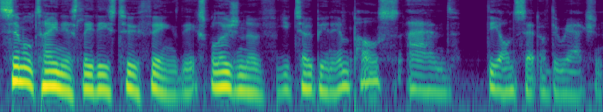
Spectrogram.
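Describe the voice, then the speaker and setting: On a very clean recording with a silent background, a man with an ordinary speaking voice speaks at a moderate pace and a fairly low pitch, with ordinary pitch variation and big swings in loudness. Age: 50s. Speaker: urban design and architecture expert. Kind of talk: interview discussion.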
